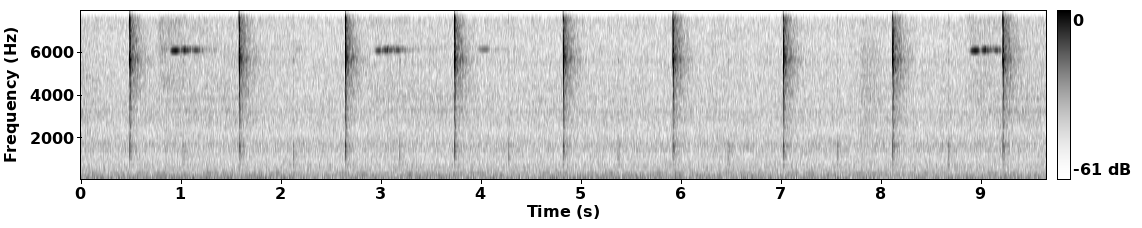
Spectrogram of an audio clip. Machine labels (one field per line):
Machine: valve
